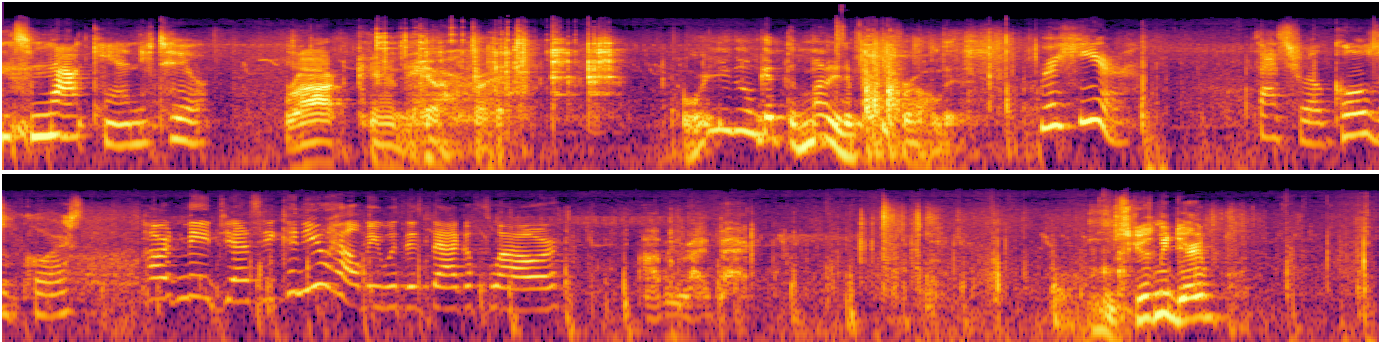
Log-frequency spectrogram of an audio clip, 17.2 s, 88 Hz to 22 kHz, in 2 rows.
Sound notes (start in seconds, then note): 3.4 candy clatters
